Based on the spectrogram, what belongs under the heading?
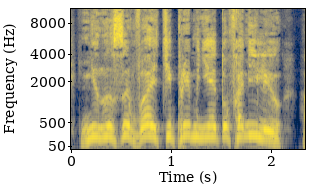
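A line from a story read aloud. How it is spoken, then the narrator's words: Yelling. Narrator (Russian): орал Копылов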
